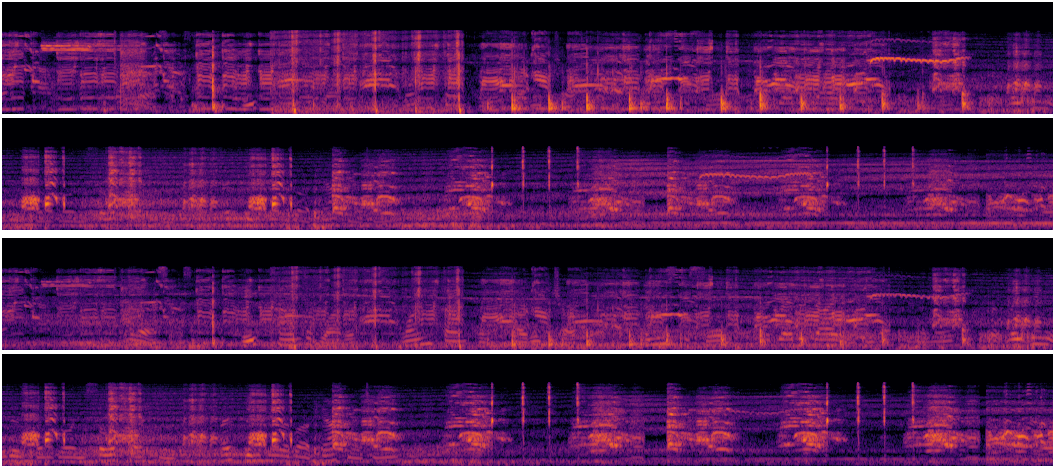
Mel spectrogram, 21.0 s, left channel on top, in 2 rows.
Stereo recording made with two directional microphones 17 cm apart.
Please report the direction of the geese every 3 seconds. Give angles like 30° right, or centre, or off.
30° left, 30° left, 20° left, 10° left, centre, 20° right, 40° right.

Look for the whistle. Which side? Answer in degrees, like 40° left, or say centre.
70° left.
